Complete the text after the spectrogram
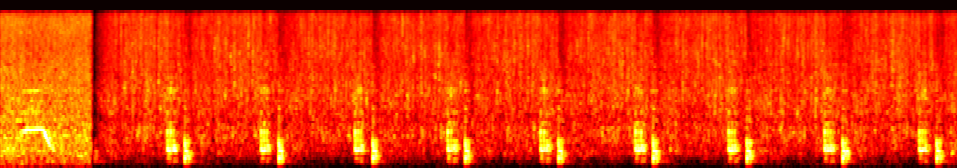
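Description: A small stream of water trickles.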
